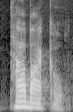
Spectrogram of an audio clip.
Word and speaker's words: tobacco: In English, T-O-B-A-C-C-O, tobacco, is our pronunciation of your word, of course, which is tobacco. So in English, tobacco. And related words.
